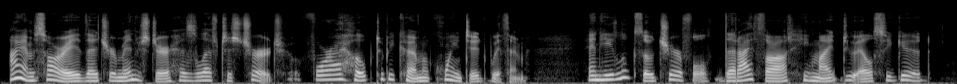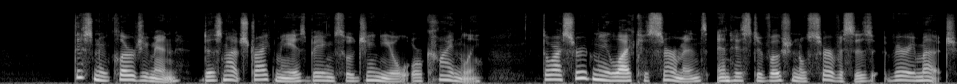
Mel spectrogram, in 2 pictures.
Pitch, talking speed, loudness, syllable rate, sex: 180 Hz, 175 wpm, -19 LUFS, 5.0 syllables/s, female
